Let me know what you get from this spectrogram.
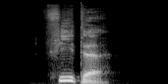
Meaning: a male given name
- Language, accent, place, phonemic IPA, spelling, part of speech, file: German, Germany, Berlin, /ˈfiːtə/, Fiete, proper noun, De-Fiete.ogg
